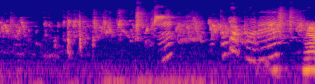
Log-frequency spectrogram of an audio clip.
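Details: Talking pet ringneck parrot giving a stream of mixed chirps, squeaky notes and quick falling warbles, with a short low hum partway through.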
